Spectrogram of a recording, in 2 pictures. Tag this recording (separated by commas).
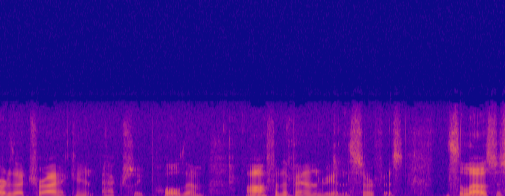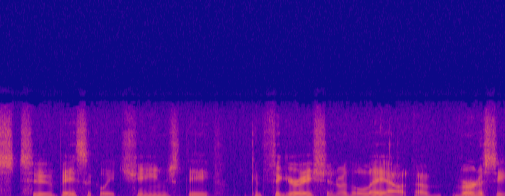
Speech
